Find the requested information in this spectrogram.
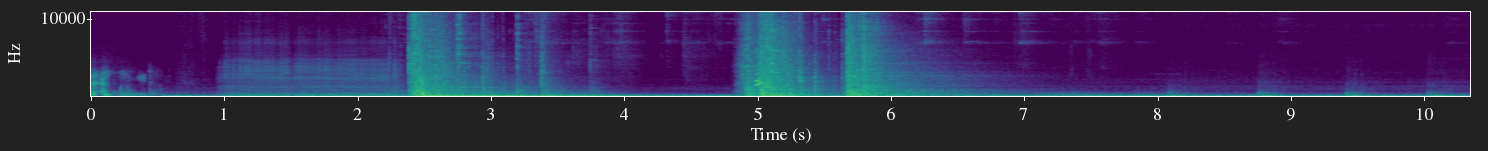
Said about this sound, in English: all the press people were telling him that the sound of the door was the scariest thing, and it made them jump every time. And it's, you know, it's one of those things that, like, you would never think that the sound of the door would be remembered.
